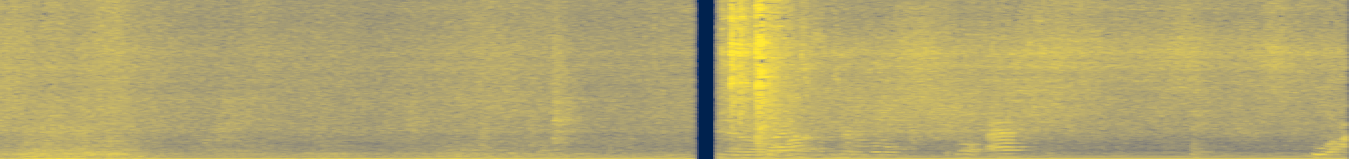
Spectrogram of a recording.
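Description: A steady low hum under quiet, indistinct talk, with a brief dropout to silence a little past five seconds in.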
